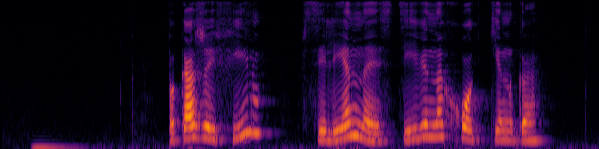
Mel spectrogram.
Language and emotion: Russian, positive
